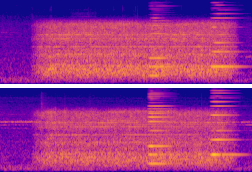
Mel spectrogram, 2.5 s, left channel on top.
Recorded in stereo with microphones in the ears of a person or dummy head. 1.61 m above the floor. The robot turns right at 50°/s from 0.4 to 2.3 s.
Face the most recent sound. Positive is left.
turn(degrees=-10)  # may be behind; listen again after turning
